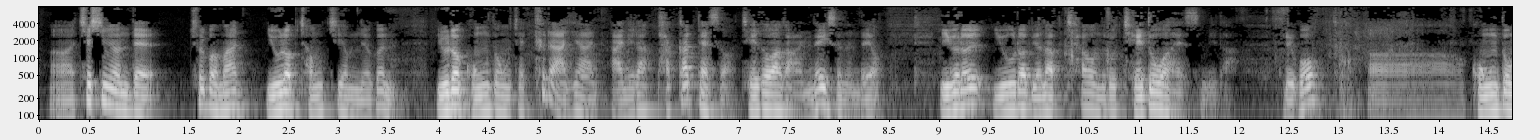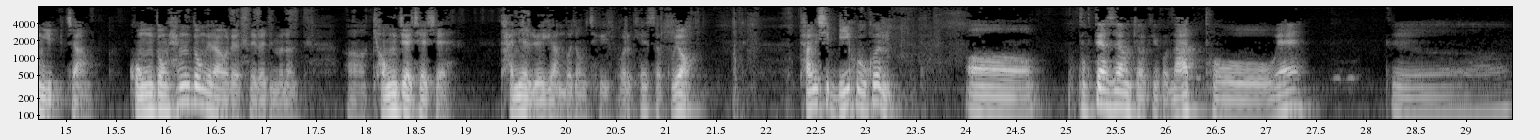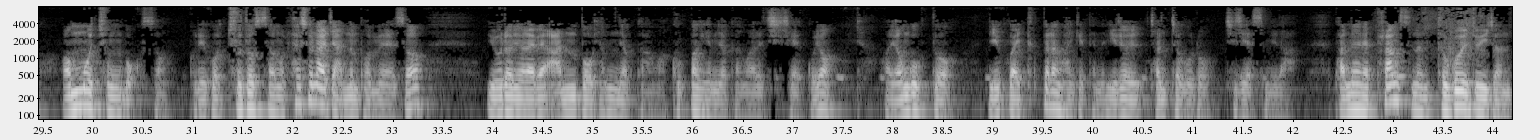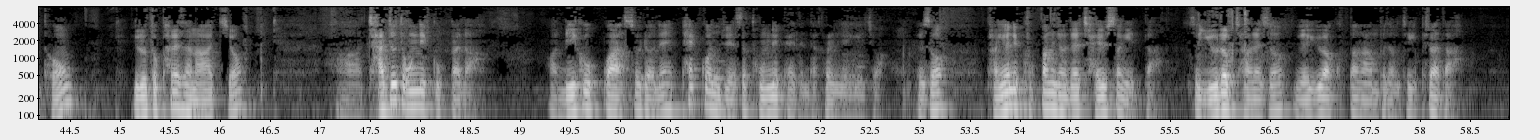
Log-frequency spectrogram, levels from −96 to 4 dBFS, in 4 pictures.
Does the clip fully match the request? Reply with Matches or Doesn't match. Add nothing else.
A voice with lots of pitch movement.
Doesn't match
